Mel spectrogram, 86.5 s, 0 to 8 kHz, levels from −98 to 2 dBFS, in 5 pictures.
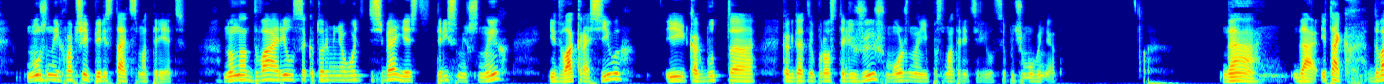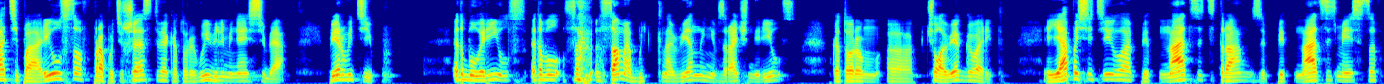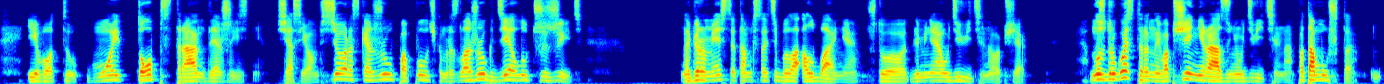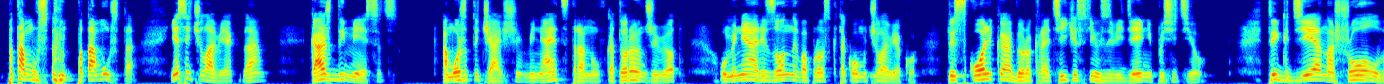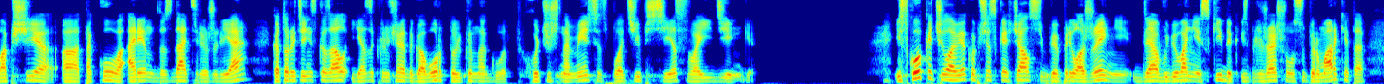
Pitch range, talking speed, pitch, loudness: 125-160 Hz, 125 wpm, 140 Hz, -26 LUFS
